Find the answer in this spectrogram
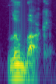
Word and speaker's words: Lubbock: Jason Love says pronounced Lubbock.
